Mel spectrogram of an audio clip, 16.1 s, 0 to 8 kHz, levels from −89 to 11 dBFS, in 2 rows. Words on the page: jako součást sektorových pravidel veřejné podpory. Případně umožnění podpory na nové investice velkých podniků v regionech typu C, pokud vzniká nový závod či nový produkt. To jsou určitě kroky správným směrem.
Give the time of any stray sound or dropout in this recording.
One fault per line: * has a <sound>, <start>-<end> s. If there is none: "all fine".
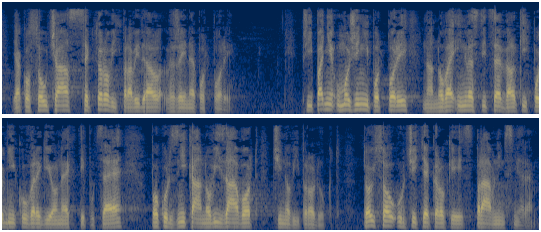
all fine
